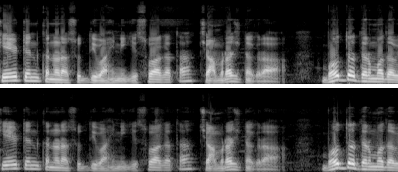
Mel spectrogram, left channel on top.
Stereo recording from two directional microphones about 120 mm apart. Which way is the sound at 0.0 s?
55° left (ahead or behind).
